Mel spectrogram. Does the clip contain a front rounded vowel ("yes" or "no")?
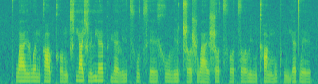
yes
